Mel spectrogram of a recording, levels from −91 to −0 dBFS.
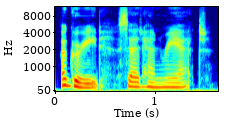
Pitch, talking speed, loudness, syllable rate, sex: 190 Hz, 110 wpm, -20 LUFS, 4.5 syllables/s, female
